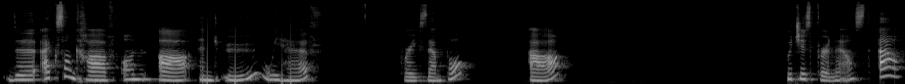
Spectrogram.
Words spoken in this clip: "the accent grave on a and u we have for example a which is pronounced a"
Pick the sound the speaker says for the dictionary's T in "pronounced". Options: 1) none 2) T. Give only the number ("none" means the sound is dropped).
2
